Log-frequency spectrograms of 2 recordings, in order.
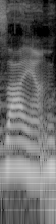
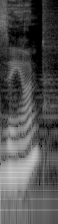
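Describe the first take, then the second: First: The name is said with an English pronunciation. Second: The name is said with a Spanish pronunciation. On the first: The speaker calls it right. "it's actually supposed to be pronounced Zion" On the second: The speaker calls it wrong. "just mispronouncing it"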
